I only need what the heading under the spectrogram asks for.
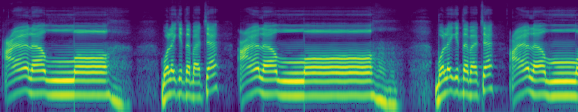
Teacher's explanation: Jadi dibaca boleh 2 harokat, tapi juga boleh 4, tapi juga boleh 6. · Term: Mad arid lis sukun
